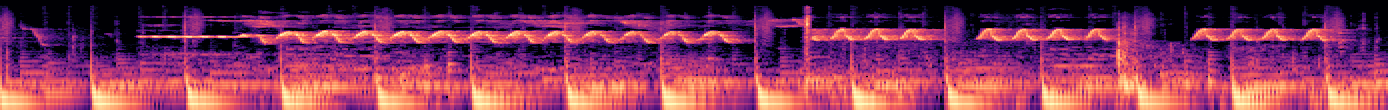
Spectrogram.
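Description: A Flores kancilan sings loud and close, repeating rapid warbling phrases of high whistled notes in bursts with brief pauses, over a rhythmic background thumping.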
